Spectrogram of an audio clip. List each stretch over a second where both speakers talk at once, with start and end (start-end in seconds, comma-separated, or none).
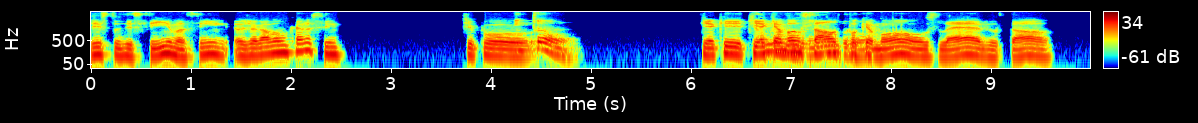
6.6-7.9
